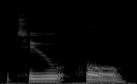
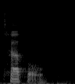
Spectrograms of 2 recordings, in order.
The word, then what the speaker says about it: tuple: known as a tuple some people pronounce it like two pole others pronounce it like tuple rhymes with couple but it's not spelled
